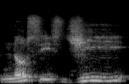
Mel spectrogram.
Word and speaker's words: gnosis: And so doubt is what Bill wrote, chapter 4, we agnostics, comes from the Greek word gnosis, the G is silent, Gnosis, meaning knowledge.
